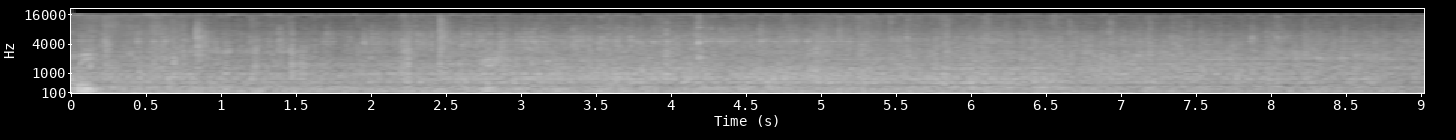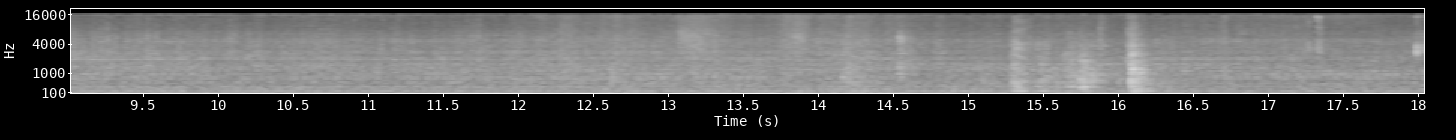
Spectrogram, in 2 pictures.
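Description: Model train, a Piko class 189 electric locomotive pulling heavily loaded wagons, running along the track: a steady rolling hiss of wheels on rail with a faint high motor whine. Several clicks and knocks come near the end.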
